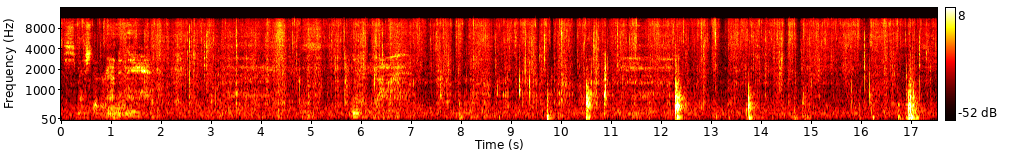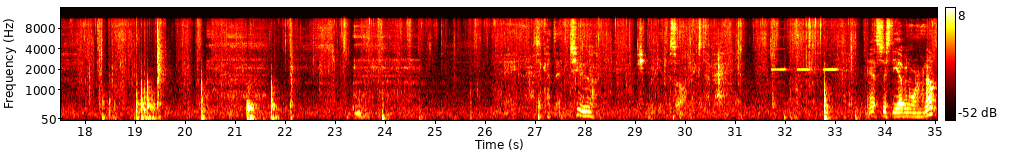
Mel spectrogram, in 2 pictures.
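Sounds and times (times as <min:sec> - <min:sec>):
wet squishing of meat mix: 0:00.0 - 0:35.0.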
